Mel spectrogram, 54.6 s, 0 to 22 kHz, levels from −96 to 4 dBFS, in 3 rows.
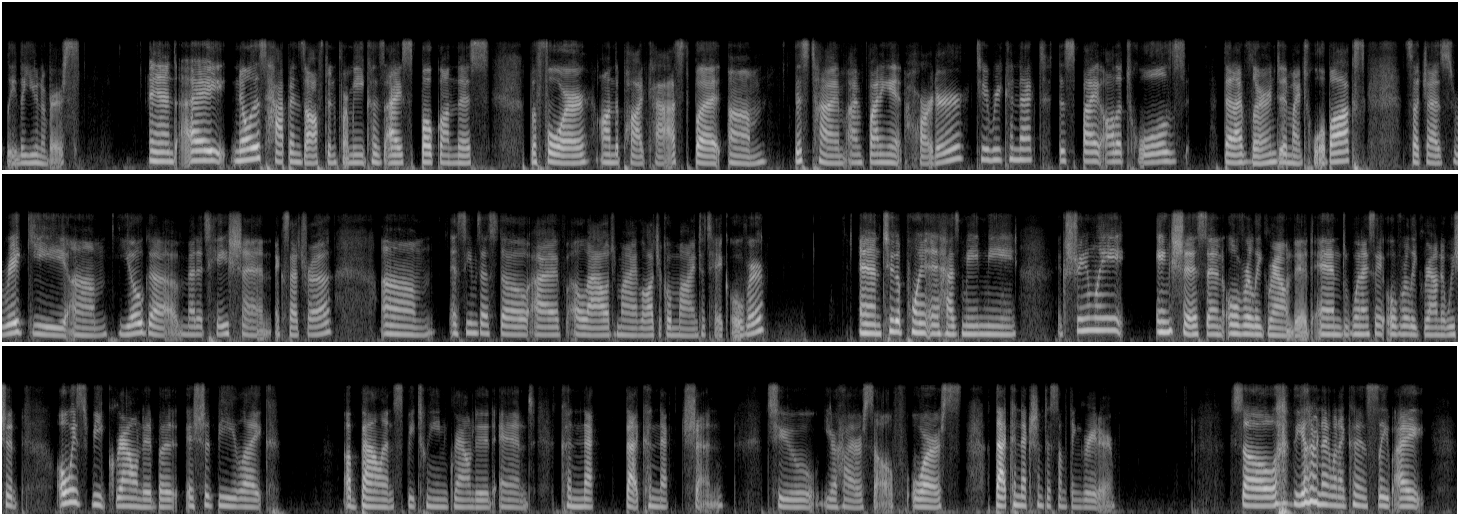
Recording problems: garbled, watery; badly; nothing above 8 kHz

